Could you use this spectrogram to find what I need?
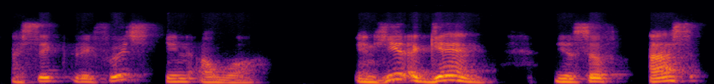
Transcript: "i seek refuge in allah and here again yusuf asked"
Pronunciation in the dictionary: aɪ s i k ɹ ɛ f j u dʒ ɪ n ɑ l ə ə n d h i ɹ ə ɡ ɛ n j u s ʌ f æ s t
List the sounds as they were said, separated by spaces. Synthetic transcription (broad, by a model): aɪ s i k ɹ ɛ f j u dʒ ɪ n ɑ w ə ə n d h i ɹ ə ɡ ɛ n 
